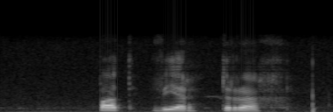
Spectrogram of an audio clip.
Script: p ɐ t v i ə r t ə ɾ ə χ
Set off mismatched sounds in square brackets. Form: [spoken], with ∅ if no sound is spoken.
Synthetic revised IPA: p ɐ t v i ə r t ə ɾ ə χ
